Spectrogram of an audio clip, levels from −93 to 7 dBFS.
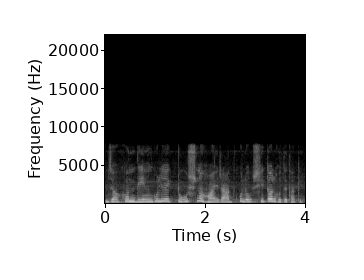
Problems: none marked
